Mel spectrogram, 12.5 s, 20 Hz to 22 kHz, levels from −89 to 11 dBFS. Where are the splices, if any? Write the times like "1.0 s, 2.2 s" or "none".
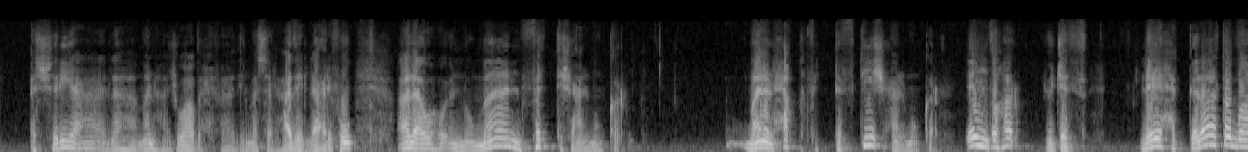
none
